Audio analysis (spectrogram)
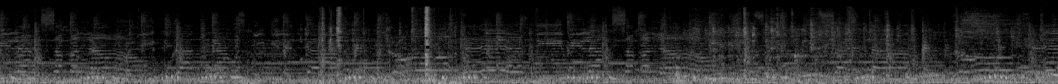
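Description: Racing pigeons coo steadily in a dense, continuous chorus of overlapping low calls at close range, with no talk.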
